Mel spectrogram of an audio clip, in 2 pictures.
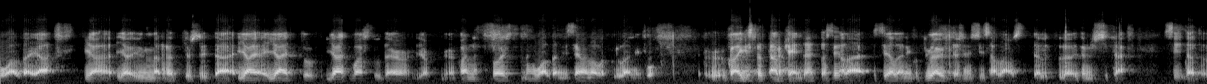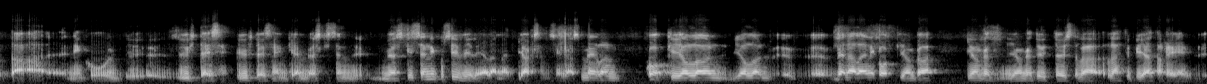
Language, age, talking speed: Finnish, 30-49, 145 wpm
